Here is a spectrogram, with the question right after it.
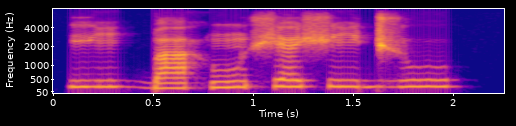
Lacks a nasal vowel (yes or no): no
